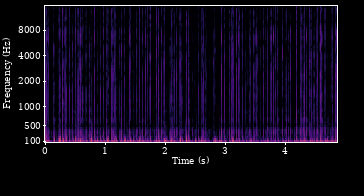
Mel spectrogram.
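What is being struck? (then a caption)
Hardcover paper book. A medium, solid hardcover book with a glossy printed cover is held in both hands while fingertips and nails tap and scratch the cover. The result is a fast, irregular stream of soft, dull, low-heavy taps with short decays, mixed with faint, brighter scratching over a steady hiss.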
